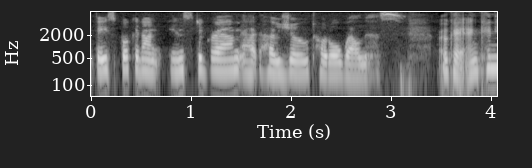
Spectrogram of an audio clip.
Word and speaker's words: Hozho: They can connect with us on Facebook and on Instagram at Hajo Total Wellness. Okay. And can you spell it? Because I know it's doesn't sound the way it's spelled. Sure. Hajo is spelled Hozho.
